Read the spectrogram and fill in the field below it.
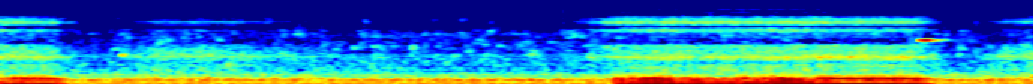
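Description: Low, rumbling, fluttering snores on inhalation, with a quieter pause between breaths; ordinary snoring.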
